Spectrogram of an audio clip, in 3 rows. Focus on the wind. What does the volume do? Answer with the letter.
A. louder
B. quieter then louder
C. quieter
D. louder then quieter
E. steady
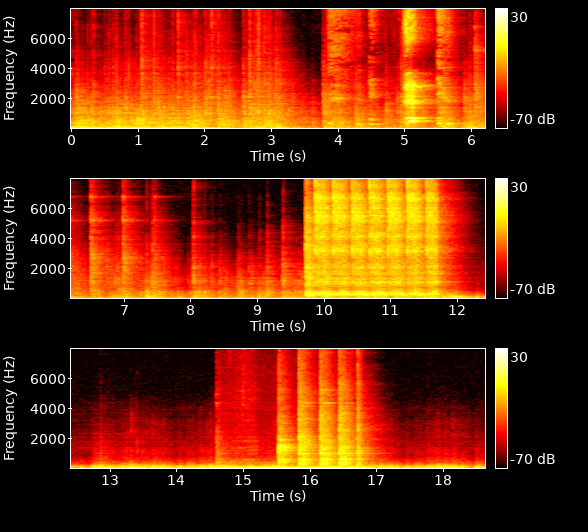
B.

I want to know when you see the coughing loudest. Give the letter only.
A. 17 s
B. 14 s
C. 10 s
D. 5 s
D.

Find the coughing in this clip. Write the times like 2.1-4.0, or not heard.
3.9-5.8.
